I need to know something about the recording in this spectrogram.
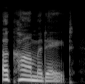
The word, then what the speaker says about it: accommodate: is aam a date first uh is a soft sound like the a in about next Comm rhymes with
